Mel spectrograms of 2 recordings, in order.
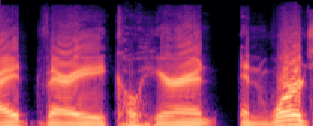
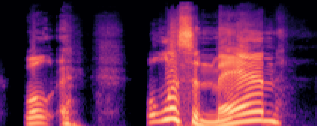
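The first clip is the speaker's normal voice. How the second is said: put-on stammering voice, higher; 12 semitones higher than usual. Showing how a public figure stammers when talking: stammering Hunter Biden impression. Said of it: "he stammers a bit, and he's like".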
